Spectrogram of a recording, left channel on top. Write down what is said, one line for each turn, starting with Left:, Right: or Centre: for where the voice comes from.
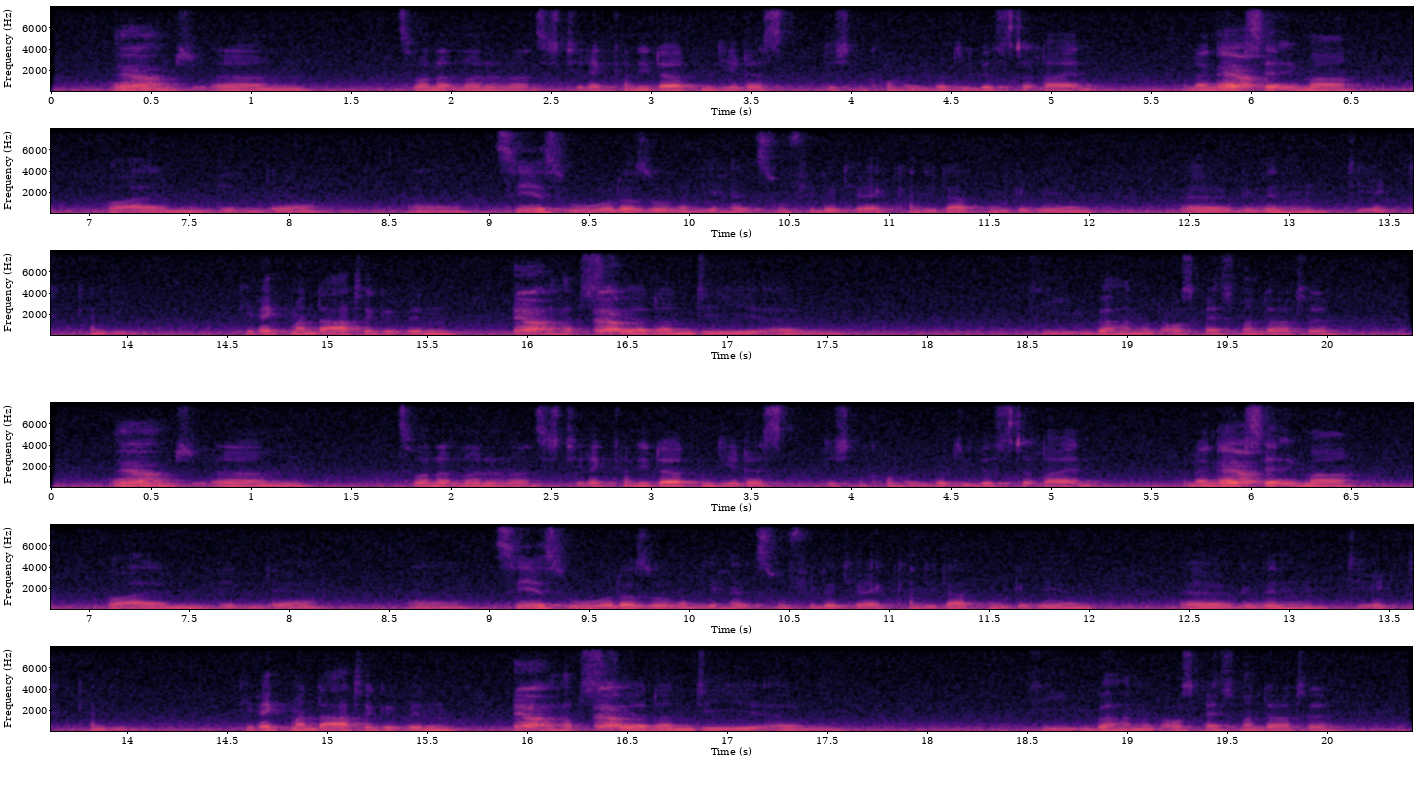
Right: und
Left: ja,
Right: ähm, 299 Direktkandidaten, die restlichen kommen über die Liste rein. Und dann
Left: ja,
Right: gab es ja immer, vor allem wegen der äh, CSU oder so, wenn die halt zu viele Direktkandidaten gewählen, äh, gewinnen, Direktkandi Direktmandate gewinnen,
Left: ja,
Right: äh, hattest
Left: ja,
Right: du ja dann die ähm, die Überhang- und Ausgleichsmandate.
